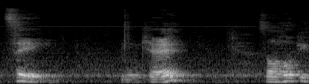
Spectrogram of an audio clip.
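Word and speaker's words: zehn: And that is not Tain and it's not Zane. It is Zane. Hear that? Zane. So there's that TS there. Zane. Zane is the pronunciation. Zane.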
